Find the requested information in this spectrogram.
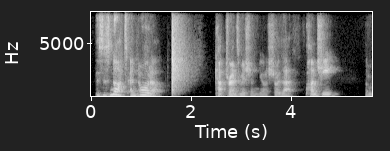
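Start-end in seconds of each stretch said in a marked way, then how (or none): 0.1-1.4 dramatic repeat. Acted. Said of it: "kind of a comedy moment".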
